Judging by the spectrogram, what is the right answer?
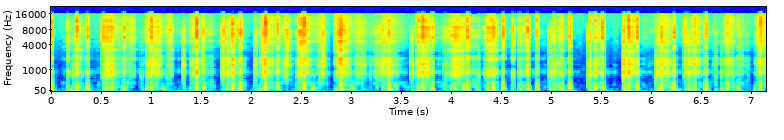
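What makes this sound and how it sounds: Fingertips and short nails tap and scratch the outer surface of a medium turned wooden bowl, hollow and empty, held upside down over the microphone. Quick, irregular hollow wooden knocks with a soft low thump and a woody mid tone alternate with dry, bright scratching. Each tap dies away almost instantly.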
